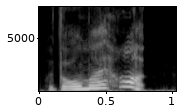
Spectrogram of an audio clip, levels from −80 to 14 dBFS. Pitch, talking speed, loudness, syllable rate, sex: 285 Hz, 230 wpm, -13 LUFS, 5.7 syllables/s, female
